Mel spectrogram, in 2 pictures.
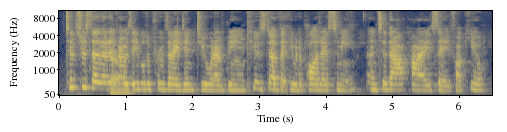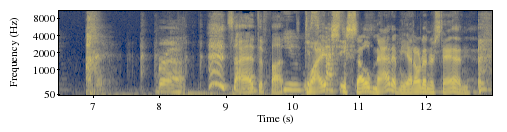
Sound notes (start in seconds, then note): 6.9 laughs; 6.9 bruh sound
